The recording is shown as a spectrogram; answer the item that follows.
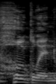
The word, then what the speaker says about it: Hoagland: My last name is pronounced Hoagland with a long O sound.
